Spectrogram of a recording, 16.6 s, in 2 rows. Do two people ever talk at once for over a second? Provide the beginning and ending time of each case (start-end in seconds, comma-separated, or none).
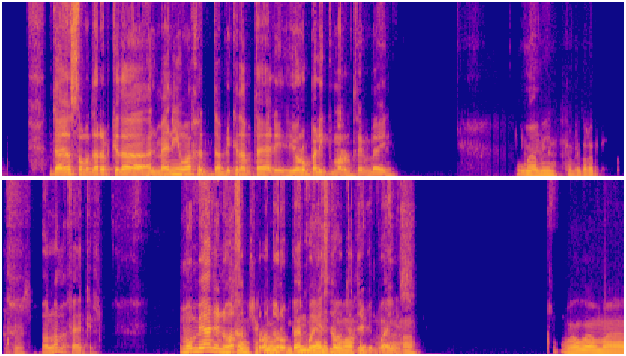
11.2-13.8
